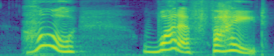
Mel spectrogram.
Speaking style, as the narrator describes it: she said, panting as though she were very tired

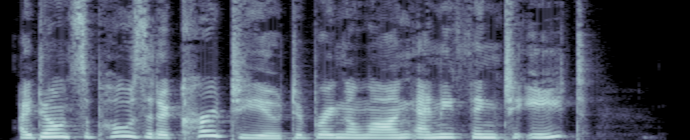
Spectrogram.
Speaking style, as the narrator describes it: Thor grunted

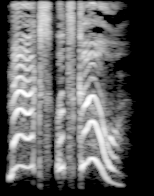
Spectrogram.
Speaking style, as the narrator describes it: yelled Corley

